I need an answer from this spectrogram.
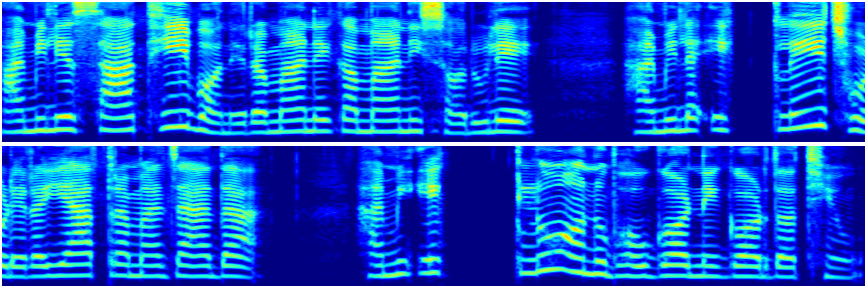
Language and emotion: Nepali, sad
